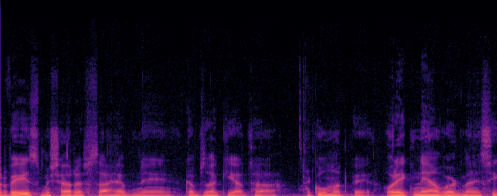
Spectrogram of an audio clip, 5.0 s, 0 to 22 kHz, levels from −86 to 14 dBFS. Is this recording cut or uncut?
cut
